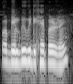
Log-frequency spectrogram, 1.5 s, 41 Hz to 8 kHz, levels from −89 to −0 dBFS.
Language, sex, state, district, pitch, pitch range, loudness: Hindi, male, Arunachal Pradesh, Longding, 160 Hz, 155-170 Hz, -13 LUFS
